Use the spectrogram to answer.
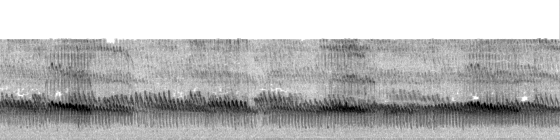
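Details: A flock of Bohemian waxwings feeding on rowan berries on an overcast December day by a roadside yard in Pushkin, St Petersburg, Russia, gives a steady wash of high, thin, ringing trills, swelling and fading every second or two as birds overlap.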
